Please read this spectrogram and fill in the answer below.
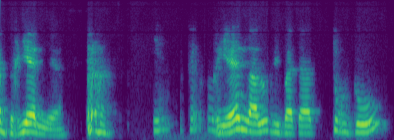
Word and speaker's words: Brienne: Itu dibacanya Brienne ya.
